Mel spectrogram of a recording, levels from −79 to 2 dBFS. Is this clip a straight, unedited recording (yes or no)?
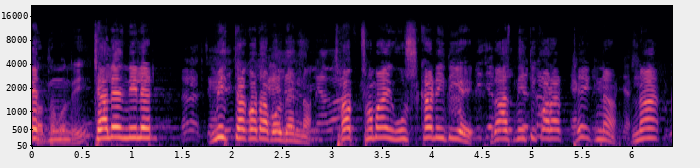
yes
